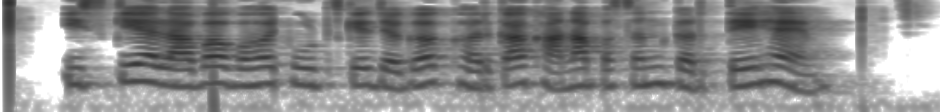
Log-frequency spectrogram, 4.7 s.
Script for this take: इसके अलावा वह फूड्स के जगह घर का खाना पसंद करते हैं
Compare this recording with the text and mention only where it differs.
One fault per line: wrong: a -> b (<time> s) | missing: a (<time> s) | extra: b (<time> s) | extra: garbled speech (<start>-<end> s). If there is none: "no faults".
no faults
